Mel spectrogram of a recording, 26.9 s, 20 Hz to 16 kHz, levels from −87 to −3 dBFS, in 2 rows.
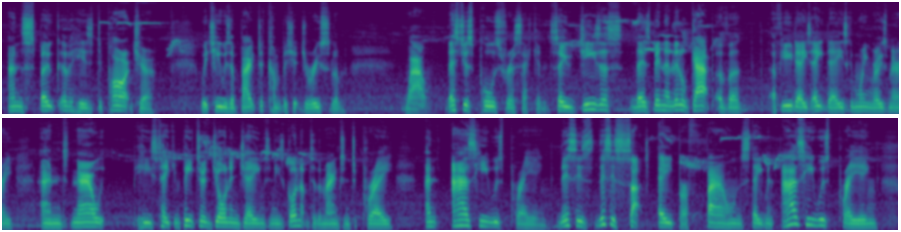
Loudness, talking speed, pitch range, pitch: -30 LUFS, 160 wpm, 125-155 Hz, 135 Hz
